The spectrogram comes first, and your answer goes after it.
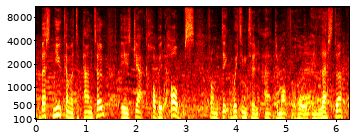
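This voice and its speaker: A man's voice: mid-range voice, normal speed, over a noisy crowd. A man hosting a podcast and interviewing a guest on location at an awards event. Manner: upbeat, chatty presenter. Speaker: podcast host.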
